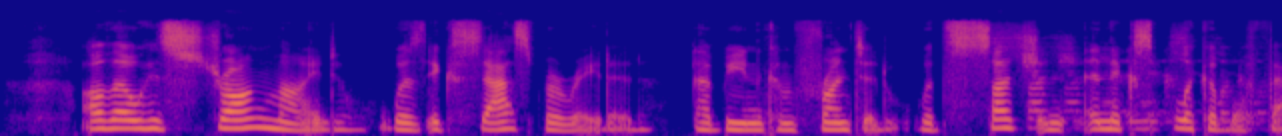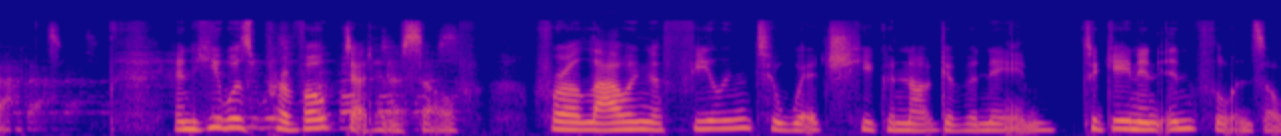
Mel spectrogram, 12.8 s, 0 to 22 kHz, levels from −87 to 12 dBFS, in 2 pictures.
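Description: From 4.96 to 8.74 s the speech carries a feedback echo between two devices: a second device in the room replays the call, its microphone recaptures it, and neither canceller removes it. Repeats arrive about a fifth of a second apart, peaking about 16 dB below the speech, thinner and ringier each pass, appearing on a spectrogram as evenly spaced, fading copies of each syllable.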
